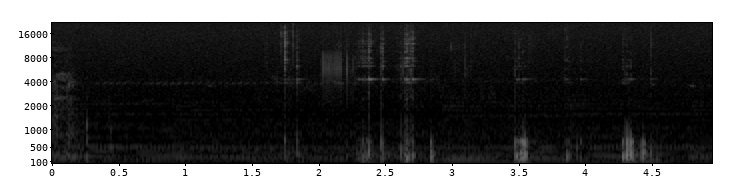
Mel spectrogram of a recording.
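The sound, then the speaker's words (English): A hollow, broken object with a hole in it and a jagged, uneven break is set back down on a hard surface, making a scattered series of light knocks and glassy clinks, fairly quiet, with no talking. “oh he's it's hollow i just lifted it up and it's hollow not all the way but it's there's a hole here you can hear me put it back down”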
